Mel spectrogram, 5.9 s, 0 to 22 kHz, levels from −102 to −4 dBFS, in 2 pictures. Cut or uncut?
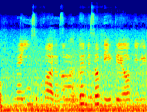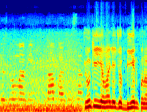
cut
